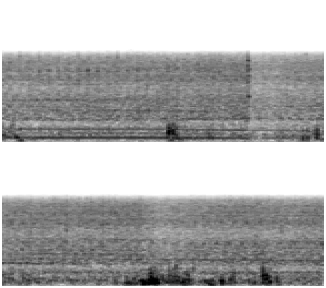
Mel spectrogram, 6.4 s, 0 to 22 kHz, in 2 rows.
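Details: Just-bought 2005 Ford Escape petrol engine idling with a steady low hum and a few sharp, uneven knocks over a hissy background.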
